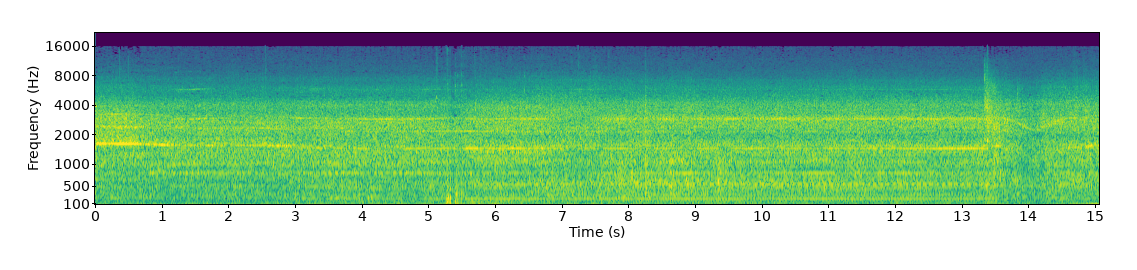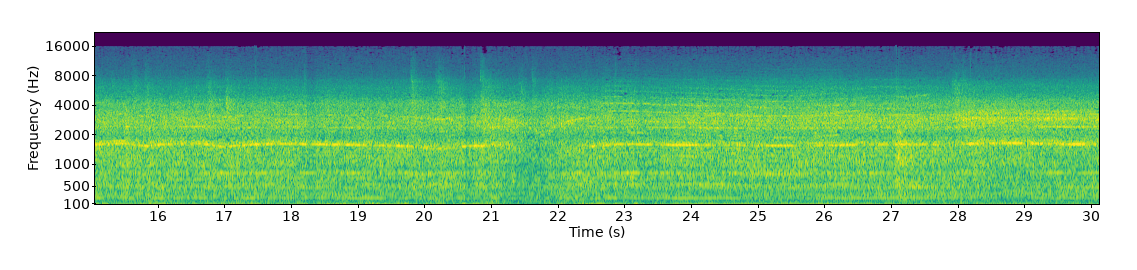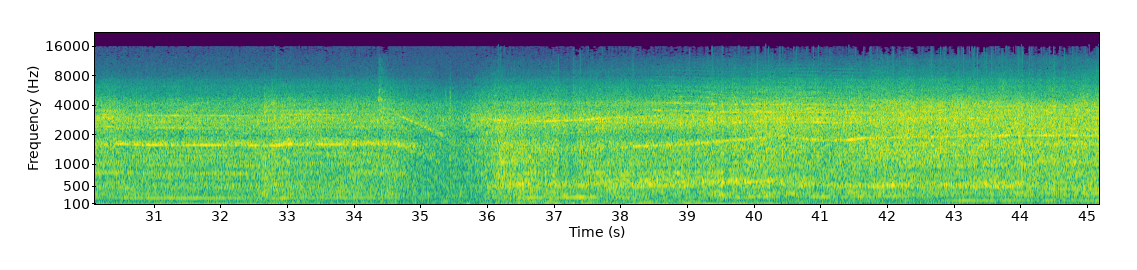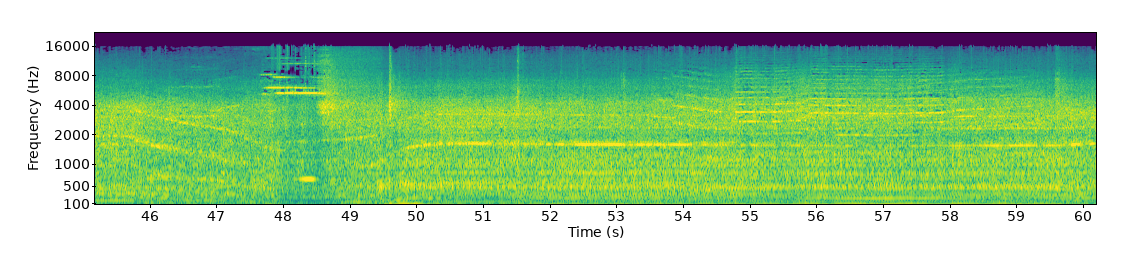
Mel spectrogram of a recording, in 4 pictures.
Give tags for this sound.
field-recording
london
street
refuse-collection

